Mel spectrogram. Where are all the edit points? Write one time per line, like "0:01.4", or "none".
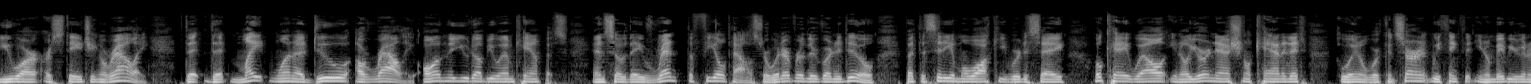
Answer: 0:01.8

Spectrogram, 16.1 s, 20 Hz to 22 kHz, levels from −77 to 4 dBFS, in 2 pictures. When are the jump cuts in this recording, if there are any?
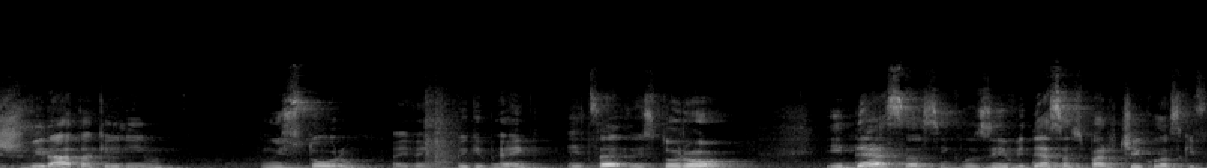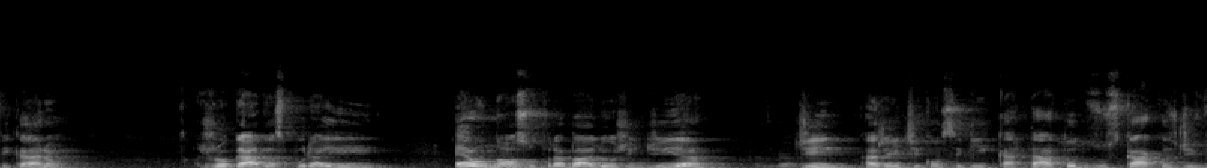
none

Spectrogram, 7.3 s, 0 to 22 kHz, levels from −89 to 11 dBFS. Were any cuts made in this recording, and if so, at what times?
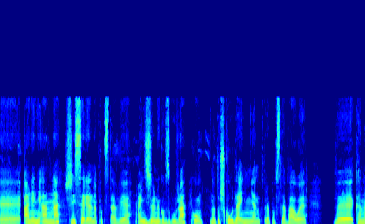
0:03.8

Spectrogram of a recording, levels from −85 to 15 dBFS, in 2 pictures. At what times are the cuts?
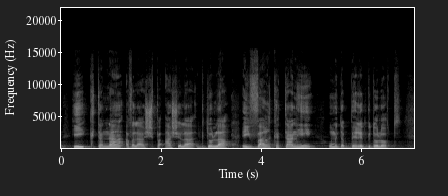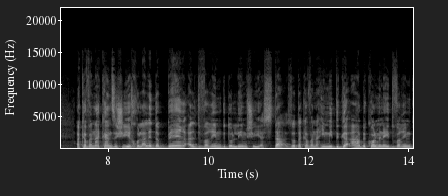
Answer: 0:03.6

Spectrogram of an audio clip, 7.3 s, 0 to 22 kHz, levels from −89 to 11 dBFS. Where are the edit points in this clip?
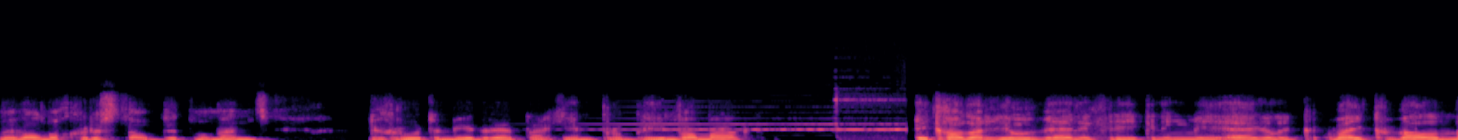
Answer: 0:04.5

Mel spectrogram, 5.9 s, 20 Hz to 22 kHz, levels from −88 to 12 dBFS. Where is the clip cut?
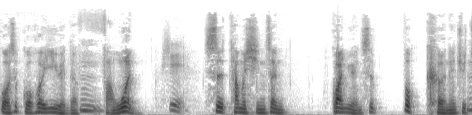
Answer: none

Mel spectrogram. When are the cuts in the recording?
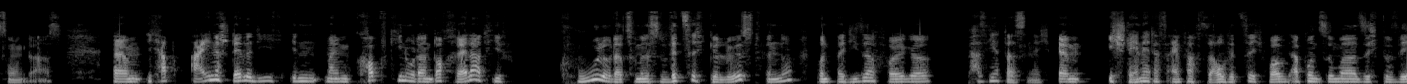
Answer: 0:08.1
0:10.5
0:12.9

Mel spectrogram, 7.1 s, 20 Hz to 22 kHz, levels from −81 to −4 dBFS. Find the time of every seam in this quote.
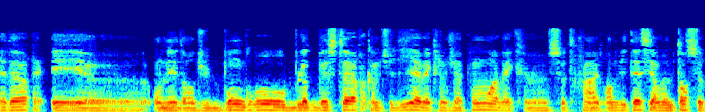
0:03.7

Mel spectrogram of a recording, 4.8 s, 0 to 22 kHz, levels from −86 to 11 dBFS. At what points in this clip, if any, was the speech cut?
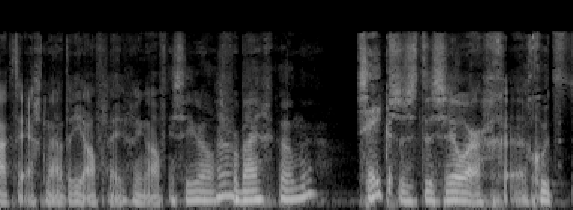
0:01.4
0:03.2

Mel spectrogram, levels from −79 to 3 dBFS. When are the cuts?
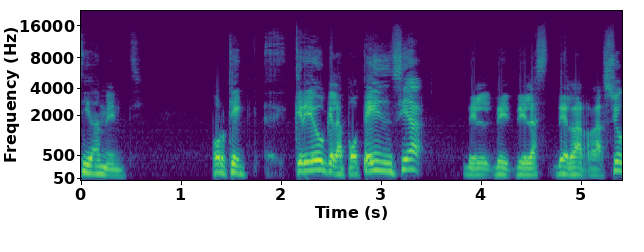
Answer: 0:04.3

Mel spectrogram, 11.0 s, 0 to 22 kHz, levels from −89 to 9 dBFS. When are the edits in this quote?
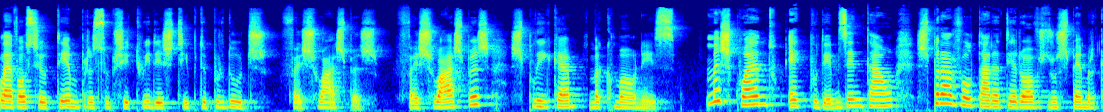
0:03.9

